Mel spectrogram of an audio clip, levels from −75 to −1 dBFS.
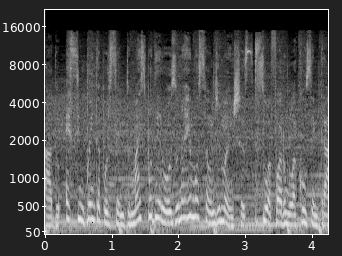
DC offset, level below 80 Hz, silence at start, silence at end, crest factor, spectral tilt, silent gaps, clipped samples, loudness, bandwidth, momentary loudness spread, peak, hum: under 0.1%; -32 dBFS; 0 s; 0 s; 10 dB; -4.5 dB/octave; none; under 0.1%; -14 LUFS; 15.5 kHz; 2 LU; -4 dBFS; none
